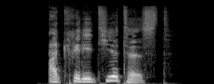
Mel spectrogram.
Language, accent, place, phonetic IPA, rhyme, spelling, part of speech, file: German, Germany, Berlin, [akʁediˈtiːɐ̯təst], -iːɐ̯təst, akkreditiertest, verb, De-akkreditiertest.ogg
- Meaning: inflection of akkreditieren: 1. second-person singular preterite 2. second-person singular subjunctive II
